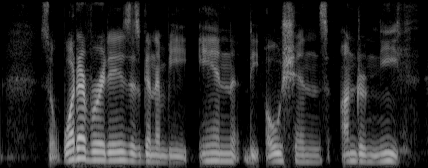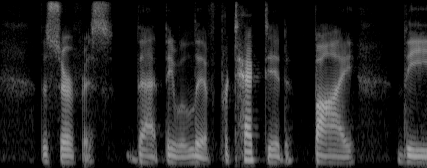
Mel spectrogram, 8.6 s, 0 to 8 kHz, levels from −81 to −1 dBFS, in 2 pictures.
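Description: Nothing stood out on listening to this speech recording.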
